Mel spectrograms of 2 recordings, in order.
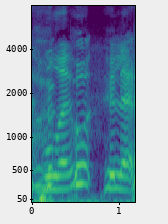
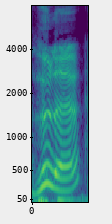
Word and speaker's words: Hüller: A tá Sandra, ktorú hrá Sandra Hüller v tomto, hovorím to dobre? – Hüller. – Mám vysloviť H? – Áno, lebo ona je Nemka. – No, Nemci sú jeden z mála európskych národov, ktoré vyslovujú H.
